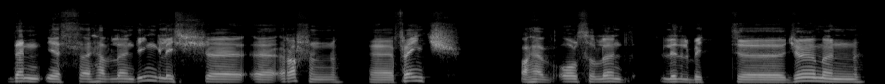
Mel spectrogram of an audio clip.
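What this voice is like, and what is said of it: Estonian Nordic-sounding accent. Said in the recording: “My native language is Estonian. That's why I have this weird accent, Nordic accent.”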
